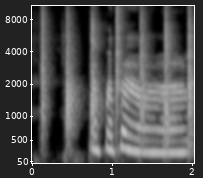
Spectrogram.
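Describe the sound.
Hands clapping in a steady, evenly spaced rhythm of sharp claps, with a voice calling out over the middle of the series.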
